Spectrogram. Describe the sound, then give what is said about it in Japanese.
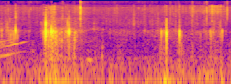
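A fireplace fire crackling softly, with a handful of irregular quiet pops and snaps over a low, steady background hiss. No voices. “暖炉の音とアイシングの音、癒されますよね。”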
